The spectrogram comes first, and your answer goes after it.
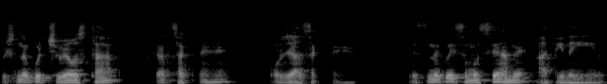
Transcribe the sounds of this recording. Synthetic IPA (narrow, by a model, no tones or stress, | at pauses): kʊt͡ʃʰnakʊt͡ʃʰʋjɐʋəst̪ʰa | kɐɾsɐk̚t̪eɦɛ̃ | ɔːɾd͡ʒaːsɐk̚t̪eɦɛ̃ː | d͡ʒɪsmẽkoːisɐməsjaɦɐmẽa̰ːt̪inɐɦĩɦɛ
